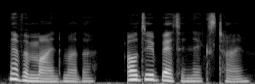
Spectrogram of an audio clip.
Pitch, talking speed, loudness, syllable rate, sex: 160 Hz, 190 wpm, -18 LUFS, 5.2 syllables/s, female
